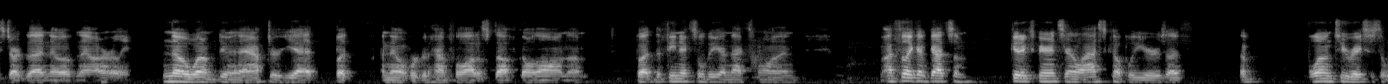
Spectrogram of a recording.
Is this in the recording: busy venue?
no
